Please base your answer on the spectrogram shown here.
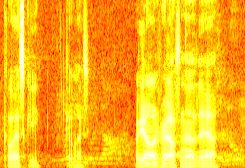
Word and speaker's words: Kwilecki: yeah sure you know III always say quill s keys but it's cholesky use pronounce the w cholesky guys are y'all house another there yeah yeah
